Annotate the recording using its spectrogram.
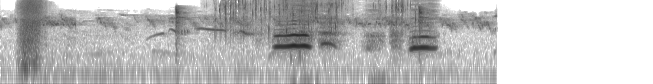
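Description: A short whoosh, then a string of bird-like chirps and whistles in a sound-effect track, with two louder whistled notes near the middle. It all cuts off suddenly about five seconds in.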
